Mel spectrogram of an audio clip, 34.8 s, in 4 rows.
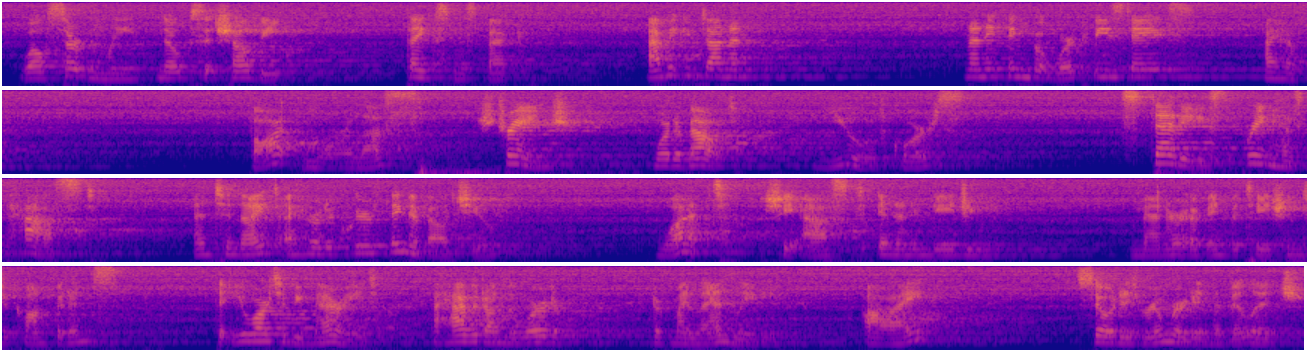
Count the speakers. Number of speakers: one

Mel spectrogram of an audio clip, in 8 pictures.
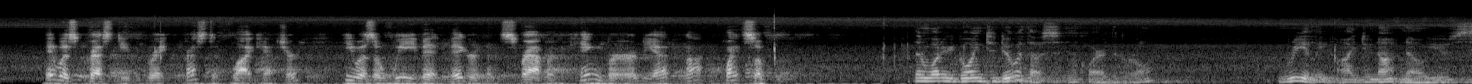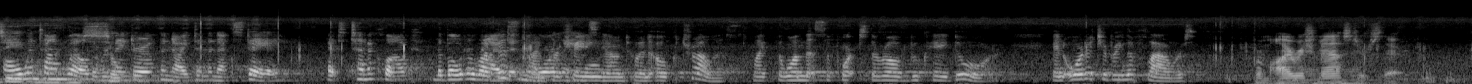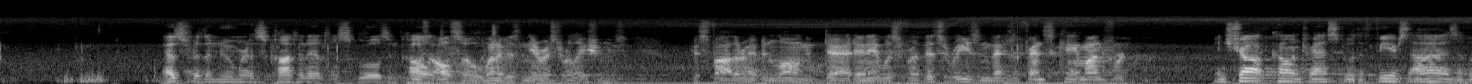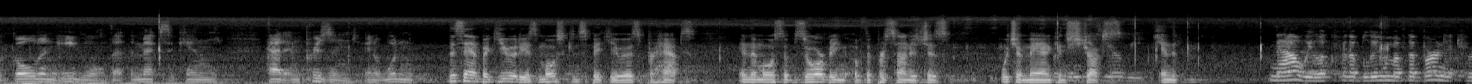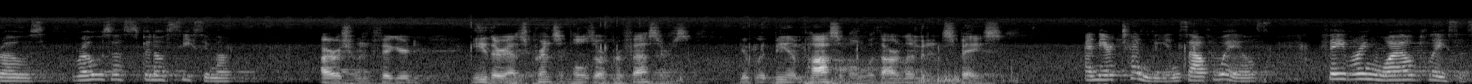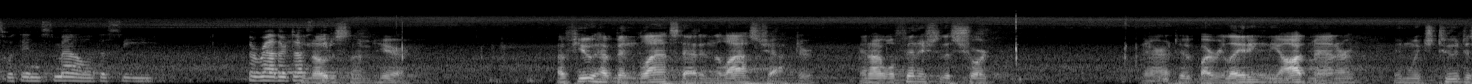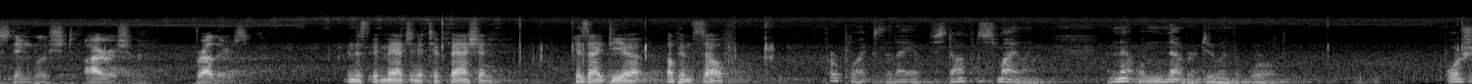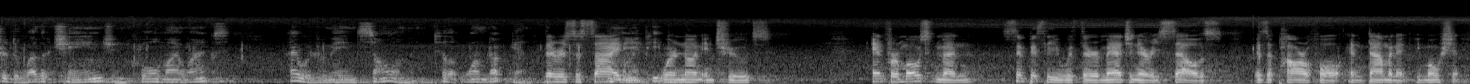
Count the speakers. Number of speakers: eight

